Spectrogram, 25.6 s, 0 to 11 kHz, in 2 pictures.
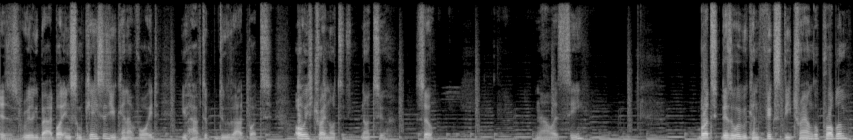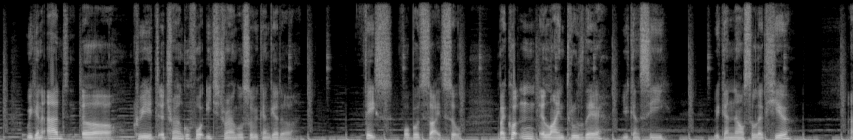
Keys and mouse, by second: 5.5 middle click, 16.3 k, 21.4 middle click, 23.5 click, 24.6 click.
